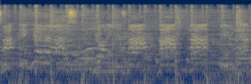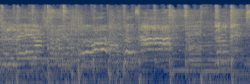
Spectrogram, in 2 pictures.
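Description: Live band playing a pop-rock song with a singer, loud and unbroken, over a steady drum beat.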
